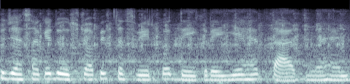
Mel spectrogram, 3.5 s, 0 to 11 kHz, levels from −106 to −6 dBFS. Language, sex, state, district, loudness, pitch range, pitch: Hindi, female, Uttar Pradesh, Etah, -15 LUFS, 170-205 Hz, 185 Hz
